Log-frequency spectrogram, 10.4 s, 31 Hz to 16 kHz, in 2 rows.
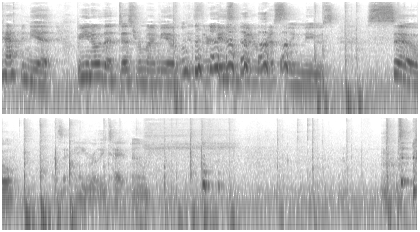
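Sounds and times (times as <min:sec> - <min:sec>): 
speech: 0:00.0 - 0:08.0
laughter: 0:02.2 - 0:03.8
computer keyboard typing a search: 0:03.9 - 0:04.6, 0:05.4 - 0:09.6.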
